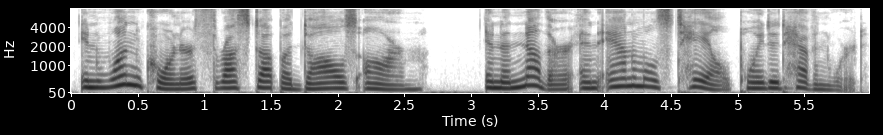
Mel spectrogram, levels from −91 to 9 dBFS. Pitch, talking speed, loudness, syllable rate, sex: 210 Hz, 150 wpm, -16 LUFS, 4.5 syllables/s, female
